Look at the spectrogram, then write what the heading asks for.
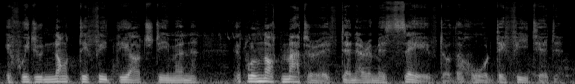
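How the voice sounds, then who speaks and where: An actor playing a grave veteran warden scout in a fantasy video game, speaking in a formal, measured way. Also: male voice, fairly low pitch, slight background noise, lightly acted.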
